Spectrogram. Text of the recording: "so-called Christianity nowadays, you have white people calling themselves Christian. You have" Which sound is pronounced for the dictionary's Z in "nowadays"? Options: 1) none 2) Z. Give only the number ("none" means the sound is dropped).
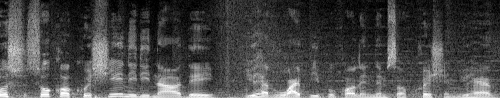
1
